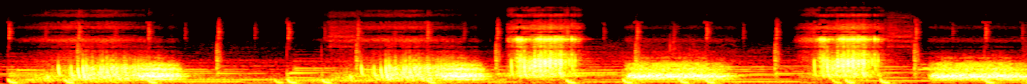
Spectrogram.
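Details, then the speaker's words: Breath sounds with brief, intermittent popping crackles on each breath, fine (like fingers through hair) or coarse (like Velcro opening), from inhaled air meeting deflated alveoli or secretions: crackles. "there are two types of crackles fine and coarse these are intermittent and brief sounds fine sounds like when you move your fingers through your hair and course is like opening velcro this happens when inhaled air meets deflated alvioli or secretions"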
